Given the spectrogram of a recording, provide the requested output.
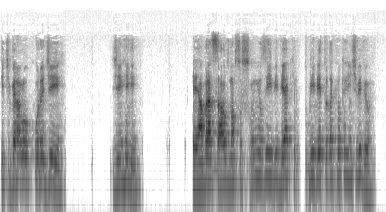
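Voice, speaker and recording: Monotone, flat delivery with long, frequent pauses. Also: man, fairly high pitch for a man, moderate pace. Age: 30s. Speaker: youth leader. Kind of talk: casual chat.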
